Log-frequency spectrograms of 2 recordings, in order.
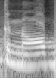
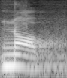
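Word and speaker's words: knob: नॉब, इसको हम कनॉब नहीं पढ़ेंगे, नॉब।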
